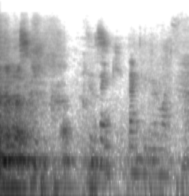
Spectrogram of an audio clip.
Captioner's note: laughter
